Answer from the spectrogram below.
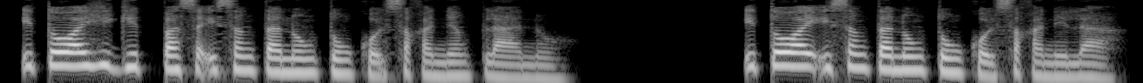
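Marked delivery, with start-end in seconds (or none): none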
